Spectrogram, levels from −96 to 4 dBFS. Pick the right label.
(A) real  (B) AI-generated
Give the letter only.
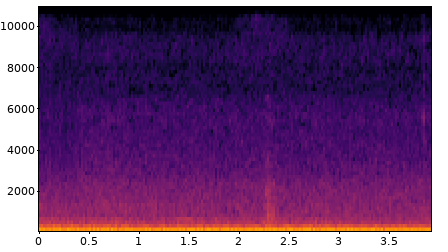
A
